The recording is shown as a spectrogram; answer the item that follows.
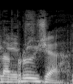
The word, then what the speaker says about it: La Bruja: La Bruja.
